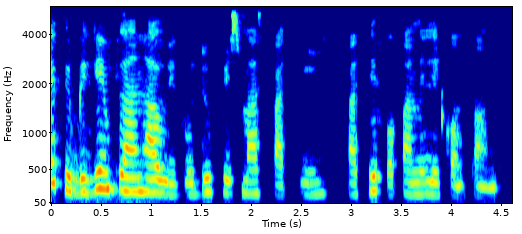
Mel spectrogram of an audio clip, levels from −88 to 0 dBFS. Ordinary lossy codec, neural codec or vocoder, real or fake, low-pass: Opus, 32 kbps; codec, 16 kHz, 16 kbps, FreqCodec, larger model; fake; 5.4 kHz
